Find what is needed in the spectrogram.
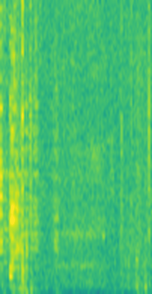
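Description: A brief rustling crunch in dry grass and brush, loudest just after the start, then a faint, even outdoor background.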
